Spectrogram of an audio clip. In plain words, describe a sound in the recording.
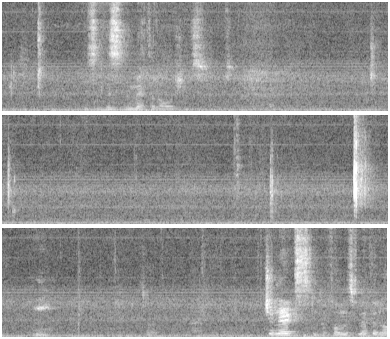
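A young man speaks calmly into a room with a slight echo.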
